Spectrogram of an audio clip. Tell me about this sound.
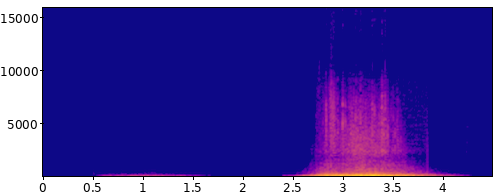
Fireball Flyby 1b
Casting a Fireball Sound
Recorded with Rode SE3
Used foil, plastic bags, brown noise and breathing gently into the microphone layered together using reverb for the tail and EQ to push the mid-low frequencies. Have not panned it from Left - Right for greater flexibility
This sound also features as a layer in many of my meteor sounds. Pitched down version of flyby 1
Fireball, Magic, fly-by, Projectile, Spell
